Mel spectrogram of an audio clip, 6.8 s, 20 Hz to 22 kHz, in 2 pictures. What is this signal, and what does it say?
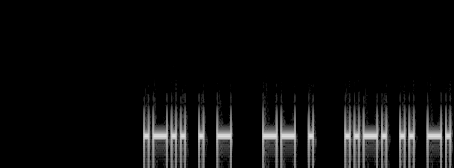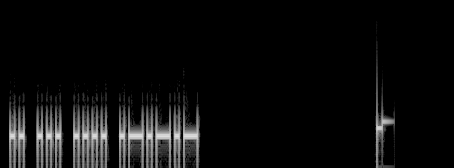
Morse code, heard as a keyed tone, about 34 wpm, 700 Hz. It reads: LET ME FINISH.
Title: Sentences from Top 1200 Words 35wpm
